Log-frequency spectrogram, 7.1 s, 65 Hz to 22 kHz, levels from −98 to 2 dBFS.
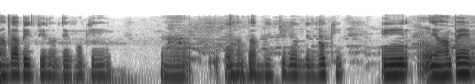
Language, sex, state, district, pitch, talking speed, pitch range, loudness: Hindi, male, Uttar Pradesh, Varanasi, 125 Hz, 175 wpm, 115-130 Hz, -21 LUFS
